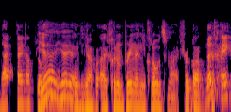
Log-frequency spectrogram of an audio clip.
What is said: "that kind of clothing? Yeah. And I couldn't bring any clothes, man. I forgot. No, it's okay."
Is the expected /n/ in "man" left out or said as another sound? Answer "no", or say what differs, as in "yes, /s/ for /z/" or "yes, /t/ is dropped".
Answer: yes, /n/ is dropped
